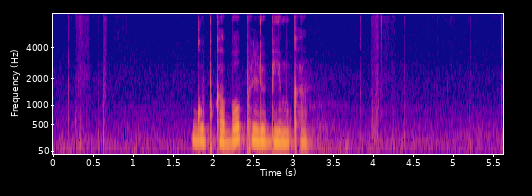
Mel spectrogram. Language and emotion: Russian, neutral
